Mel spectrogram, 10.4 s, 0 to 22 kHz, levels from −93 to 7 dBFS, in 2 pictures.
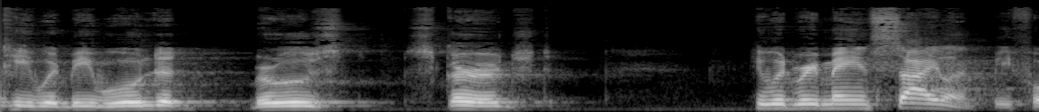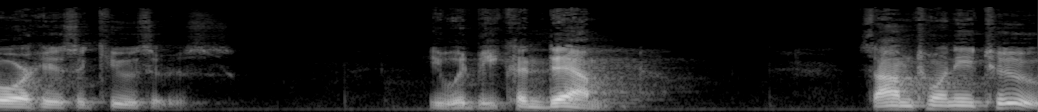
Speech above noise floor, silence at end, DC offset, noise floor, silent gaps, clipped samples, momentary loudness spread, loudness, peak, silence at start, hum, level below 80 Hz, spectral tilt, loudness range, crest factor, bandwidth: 57 dB; 0 s; under 0.1%; -75 dBFS; none; under 0.1%; 18 LU; -18 LUFS; -2 dBFS; 0 s; none; -80 dBFS; -5.5 dB/octave; 7 LU; 18 dB; 15 kHz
